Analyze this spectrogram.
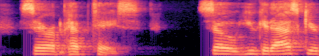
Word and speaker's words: serrapeptase: to put it in the chat here um it's spelled s-e-r a p e p t a s t Sarah peptase so you could ask your kinesiologist another one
